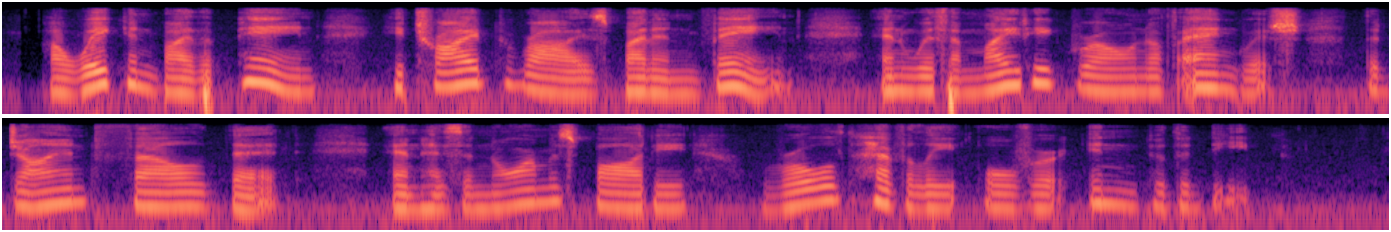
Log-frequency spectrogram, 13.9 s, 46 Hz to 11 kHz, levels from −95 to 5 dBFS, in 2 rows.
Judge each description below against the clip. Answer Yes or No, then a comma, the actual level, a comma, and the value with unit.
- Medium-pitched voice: Yes, medium, 145 Hz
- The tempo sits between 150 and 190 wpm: No, average, 140 wpm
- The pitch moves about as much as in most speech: Yes, average, 4.2 semitones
